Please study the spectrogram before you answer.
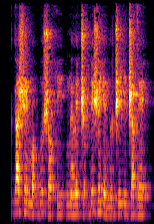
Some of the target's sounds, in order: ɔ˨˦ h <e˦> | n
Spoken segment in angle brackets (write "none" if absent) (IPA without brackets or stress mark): i˦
